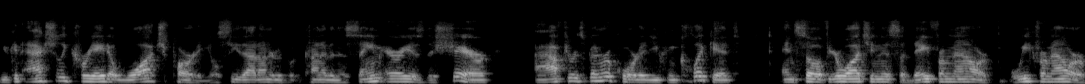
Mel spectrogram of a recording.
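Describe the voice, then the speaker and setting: In an American accent, a man talks at a fairly quick pace, his medium pitch showing ordinary variation. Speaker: MLM business presenter. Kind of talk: sales pitch. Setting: live online video stream. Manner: fast.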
